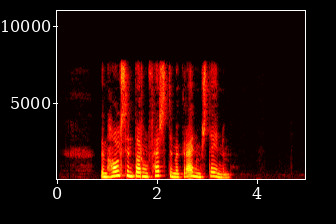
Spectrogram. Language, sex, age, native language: Icelandic, female, 50-59, Icelandic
